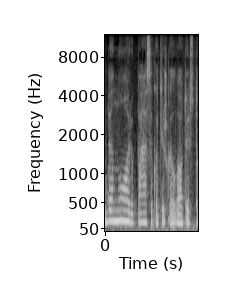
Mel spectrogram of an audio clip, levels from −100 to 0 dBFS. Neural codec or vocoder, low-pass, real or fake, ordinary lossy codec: none; 10.8 kHz; real; Opus, 16 kbps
